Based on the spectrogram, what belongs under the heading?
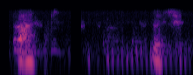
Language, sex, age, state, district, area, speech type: Punjabi, male, 18-30, Punjab, Mohali, rural, conversation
